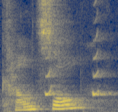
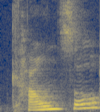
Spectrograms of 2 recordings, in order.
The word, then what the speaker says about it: council: In counsel, letters OU say the ow diphthong. Cow. Soul. You're going to have a syllabic L there, so it's going to sound like the word cow. Counsel.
